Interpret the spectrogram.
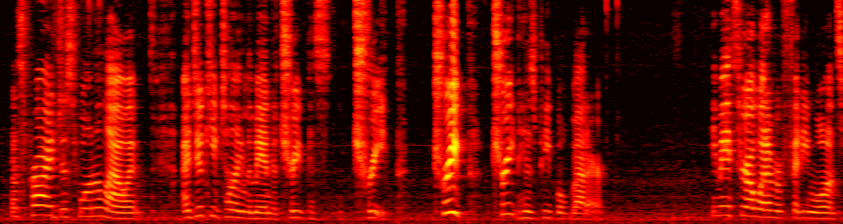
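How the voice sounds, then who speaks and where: A woman hosting a let's play, reading game narration aloud and adding casual, expressive commentary. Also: mid-range voice. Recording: clearly audible background noise.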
